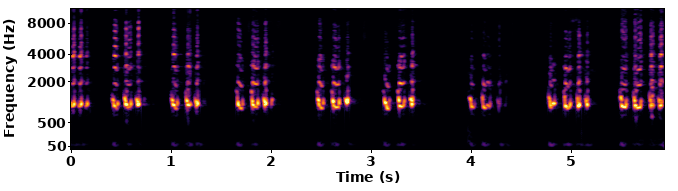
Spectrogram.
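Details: Turkey gobbling steadily: repeated clusters of two or three fast, gurgling notes, evenly spaced roughly every half second, clear and close with quiet gaps between.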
